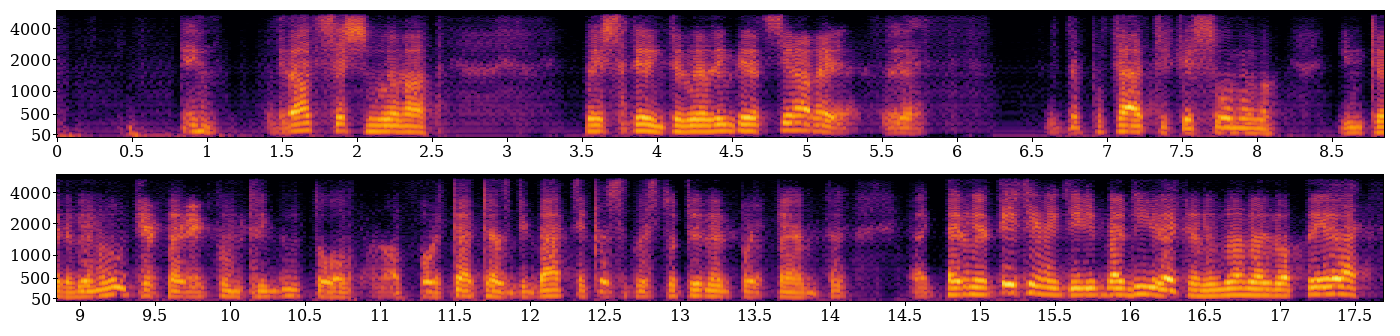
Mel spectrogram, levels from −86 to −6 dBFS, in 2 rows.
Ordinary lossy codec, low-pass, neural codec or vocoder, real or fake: none; 5.4 kHz; codec, 16 kHz, 0.5 kbps, FreqCodec, smaller model; fake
